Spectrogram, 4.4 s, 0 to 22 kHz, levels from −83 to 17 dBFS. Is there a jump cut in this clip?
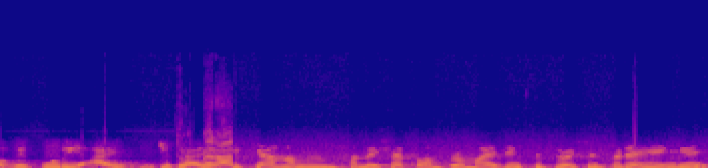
yes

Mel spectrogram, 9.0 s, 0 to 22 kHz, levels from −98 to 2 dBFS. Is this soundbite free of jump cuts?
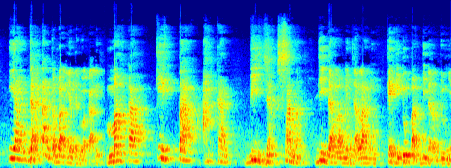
no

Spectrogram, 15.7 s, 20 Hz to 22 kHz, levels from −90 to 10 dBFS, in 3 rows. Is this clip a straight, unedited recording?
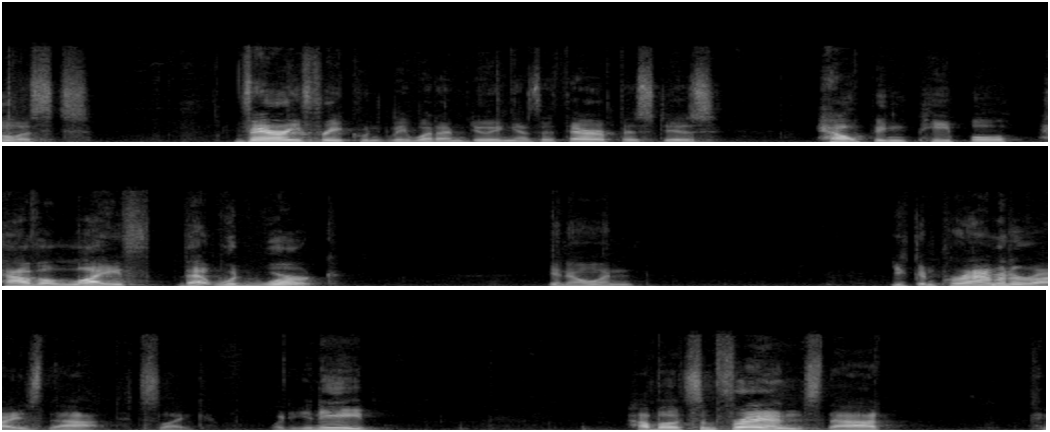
no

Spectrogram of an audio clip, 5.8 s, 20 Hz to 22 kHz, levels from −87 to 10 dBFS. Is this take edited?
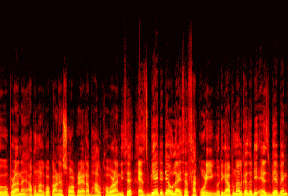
yes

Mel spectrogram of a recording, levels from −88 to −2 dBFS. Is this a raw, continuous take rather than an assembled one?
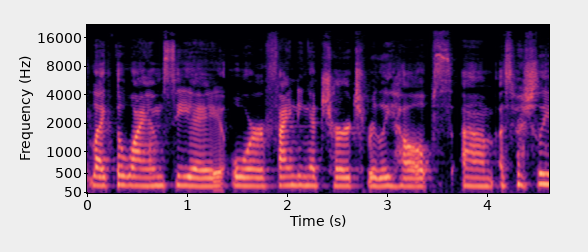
yes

